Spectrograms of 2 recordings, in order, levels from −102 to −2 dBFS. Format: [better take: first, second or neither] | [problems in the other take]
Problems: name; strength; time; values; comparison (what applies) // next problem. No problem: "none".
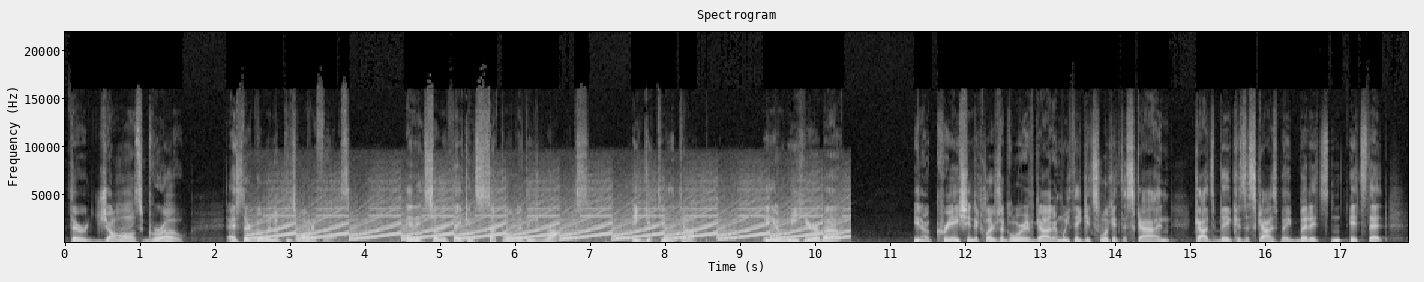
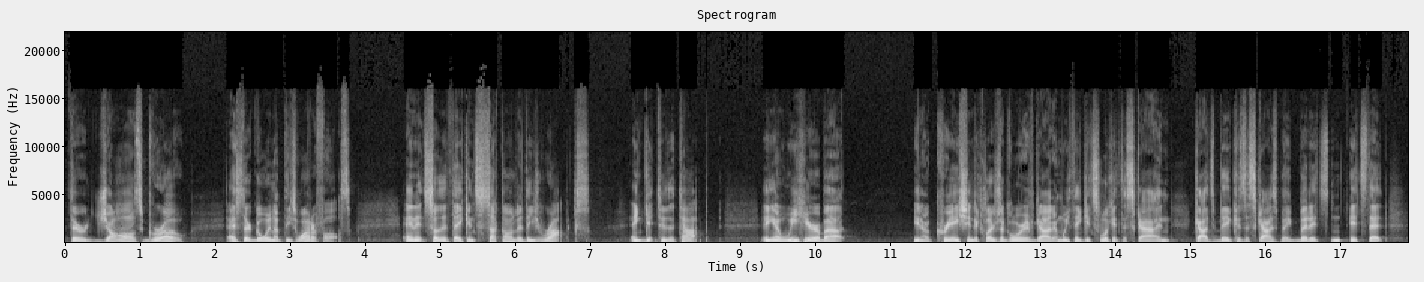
second | siren; loud; from 2.5 to 10 s; peak 2 dB above the speech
